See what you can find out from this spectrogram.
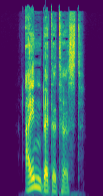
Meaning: inflection of einbetten: 1. second-person singular dependent preterite 2. second-person singular dependent subjunctive II
- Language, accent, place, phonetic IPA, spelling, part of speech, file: German, Germany, Berlin, [ˈaɪ̯nˌbɛtətəst], einbettetest, verb, De-einbettetest.ogg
